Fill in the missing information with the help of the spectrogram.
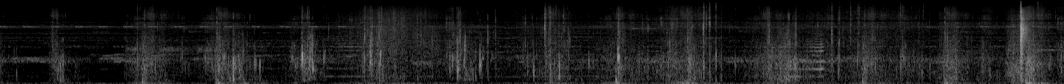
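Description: Heavy boots tread steadily over soft earth that sinks underfoot, each step a dull crunch and squelch repeating at a walking pace, with no one talking.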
